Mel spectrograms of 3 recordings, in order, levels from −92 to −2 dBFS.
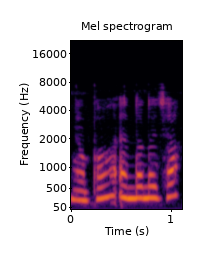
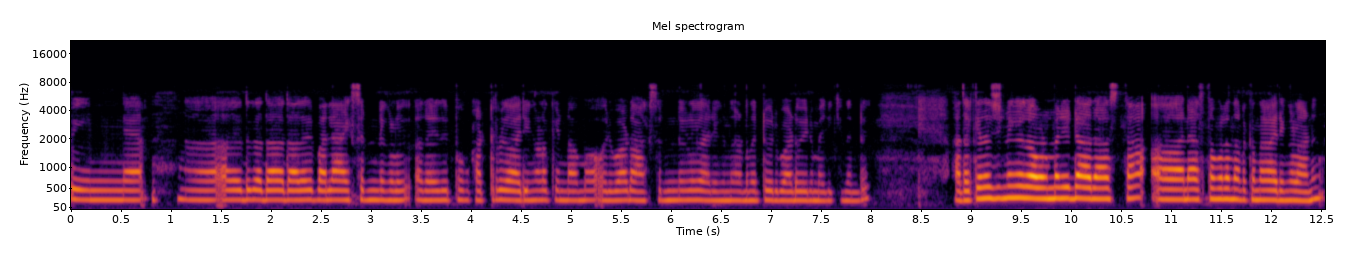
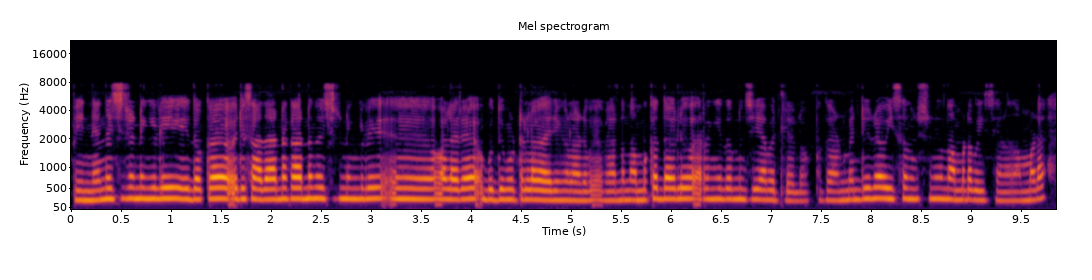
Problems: low volume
